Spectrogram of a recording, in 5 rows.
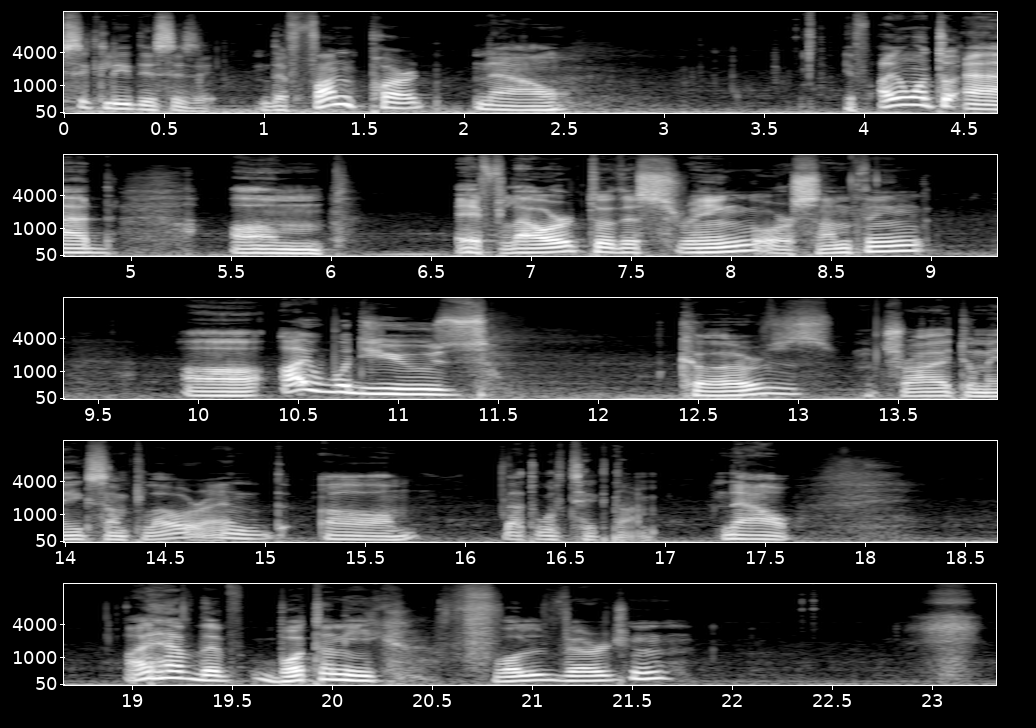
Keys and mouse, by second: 2.3-3.7 drag, 2.3-4.1 middle drag, 2.3-23.3 right drag, 20.6-23.3 drag, 20.6-23.3 middle drag.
